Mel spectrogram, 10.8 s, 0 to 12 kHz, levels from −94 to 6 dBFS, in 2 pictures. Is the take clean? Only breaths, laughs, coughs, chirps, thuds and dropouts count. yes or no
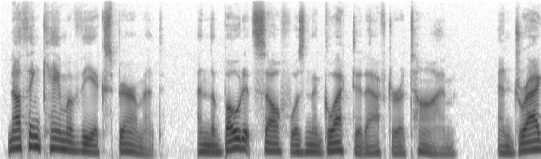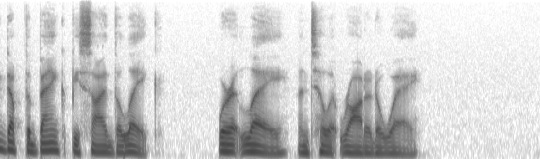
yes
